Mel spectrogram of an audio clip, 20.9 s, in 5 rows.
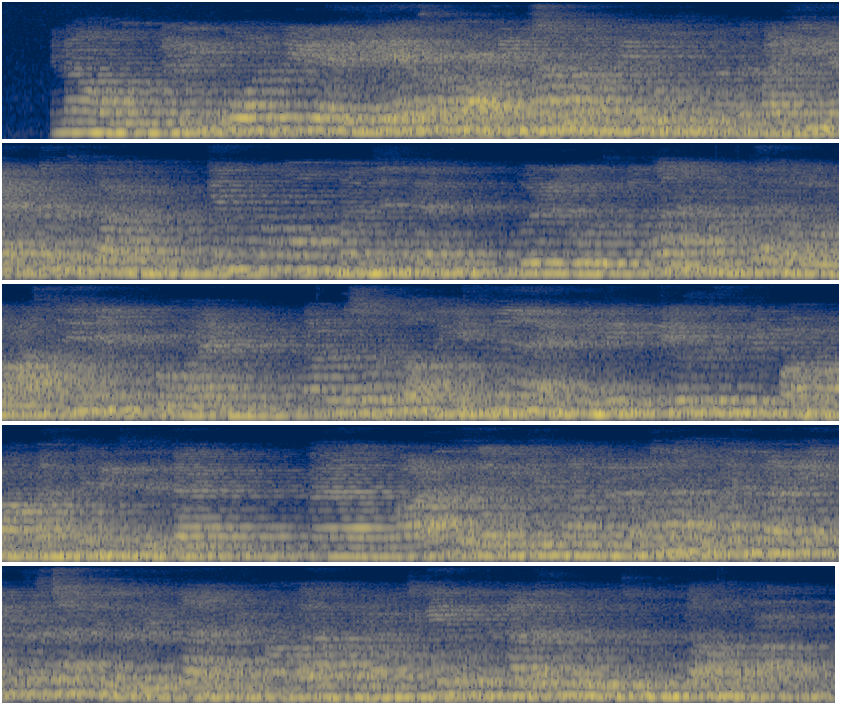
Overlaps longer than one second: present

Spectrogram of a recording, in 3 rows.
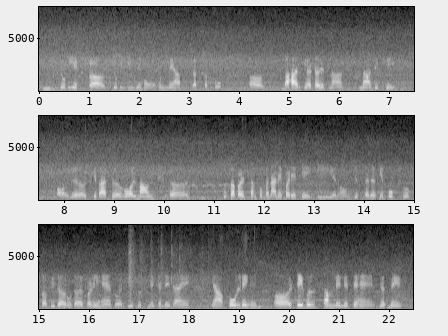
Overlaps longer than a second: none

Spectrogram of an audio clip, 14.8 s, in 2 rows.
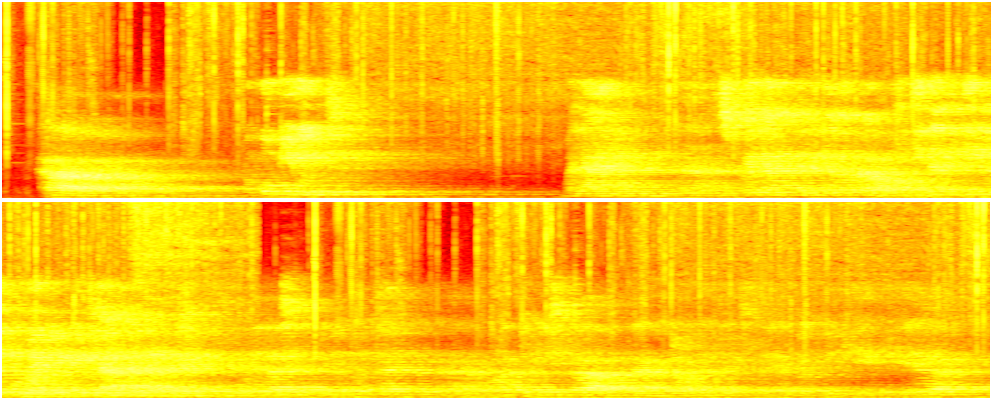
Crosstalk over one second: present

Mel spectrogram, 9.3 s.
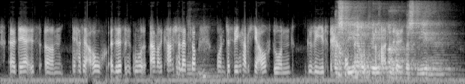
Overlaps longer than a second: present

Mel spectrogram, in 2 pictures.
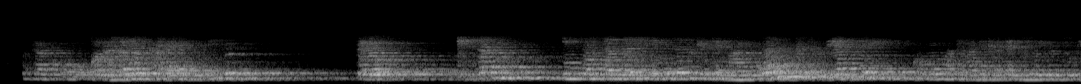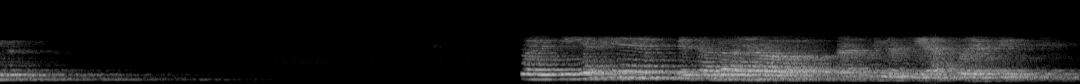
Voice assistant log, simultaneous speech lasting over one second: none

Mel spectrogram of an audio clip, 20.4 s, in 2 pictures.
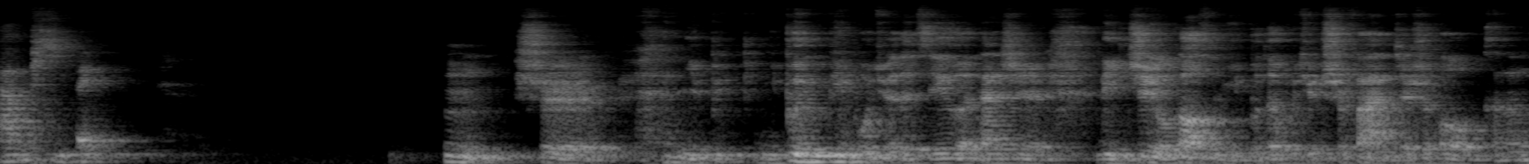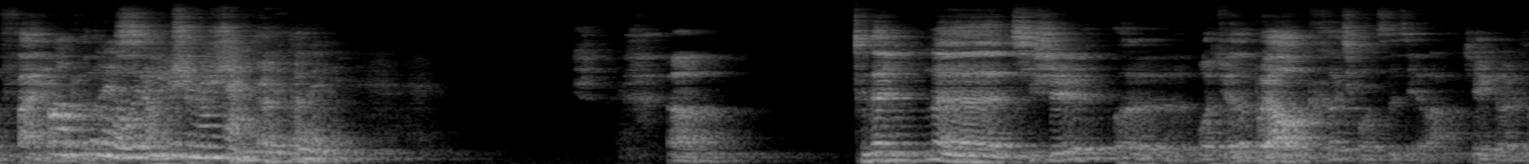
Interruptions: present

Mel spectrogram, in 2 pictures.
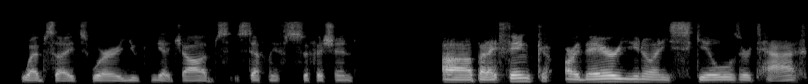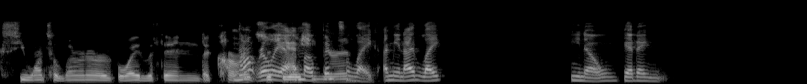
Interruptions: present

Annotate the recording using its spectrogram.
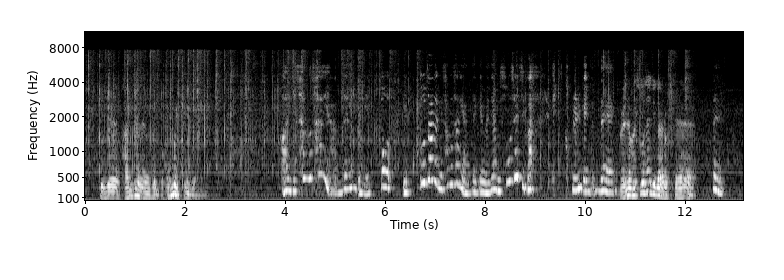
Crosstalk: none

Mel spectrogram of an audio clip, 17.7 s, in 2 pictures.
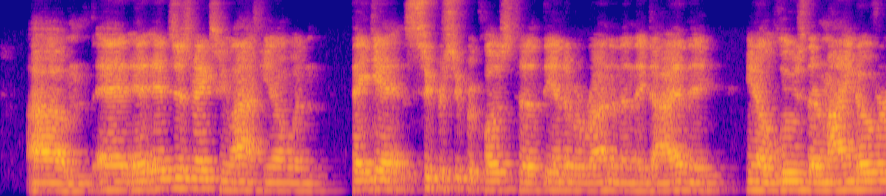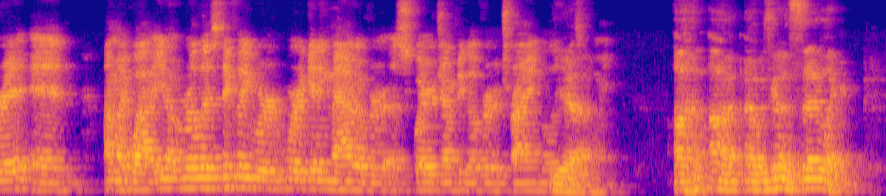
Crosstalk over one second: none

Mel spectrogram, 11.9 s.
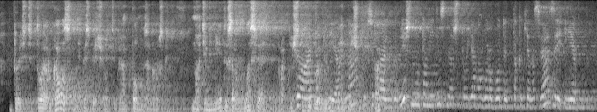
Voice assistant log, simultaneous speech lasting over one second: present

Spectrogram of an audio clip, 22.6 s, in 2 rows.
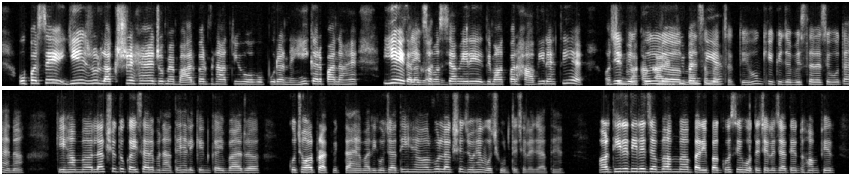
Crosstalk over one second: present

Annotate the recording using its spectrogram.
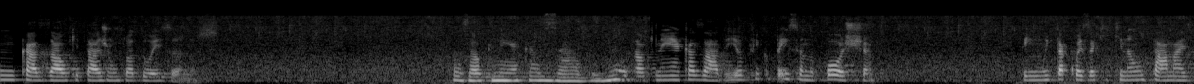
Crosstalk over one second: none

